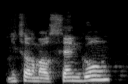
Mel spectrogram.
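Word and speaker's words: Şengün: name you talking about sengun sengun yeah that's sangoon dude is good he's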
